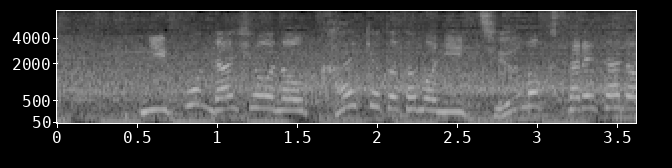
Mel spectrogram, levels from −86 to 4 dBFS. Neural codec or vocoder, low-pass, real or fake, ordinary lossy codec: none; none; real; none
